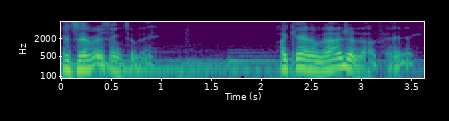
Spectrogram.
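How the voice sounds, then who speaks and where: Music plays behind the speaker. A woman talks at a fairly low pitch. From New York (Bronx). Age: 80s+. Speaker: painter. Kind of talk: interview answer.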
